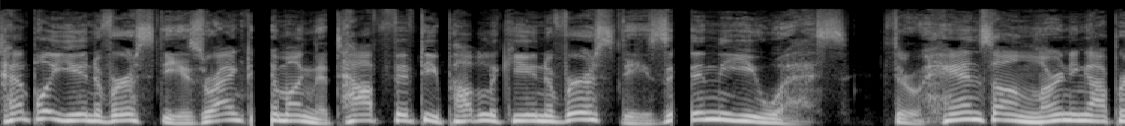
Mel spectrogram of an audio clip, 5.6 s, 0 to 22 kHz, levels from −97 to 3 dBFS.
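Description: Two hard-edged silent holes of 100 ms cut into the speech, from 1.26 to 1.36 s after "is ranked" and from 3.36 to 3.46 s after "public universities". This is a gap between chunks: the audio arrives in 2-second pieces, and silence is inserted at each join.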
